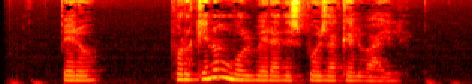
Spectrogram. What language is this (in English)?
Galician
